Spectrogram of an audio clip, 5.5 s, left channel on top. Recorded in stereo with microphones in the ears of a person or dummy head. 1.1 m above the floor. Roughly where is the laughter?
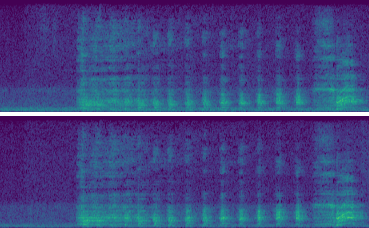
Right.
